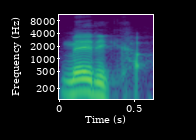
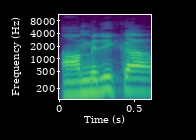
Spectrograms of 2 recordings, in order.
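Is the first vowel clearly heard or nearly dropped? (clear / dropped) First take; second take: dropped; clear. First: The first vowel is so short it is barely heard. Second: The first vowel is clearly pronounced. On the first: The speaker calls it right. "এই লেটারটি এতই short উচ্চারণ হবে" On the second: The speaker calls it wrong. "আমরা আমেরিকা বলে থাকি"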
